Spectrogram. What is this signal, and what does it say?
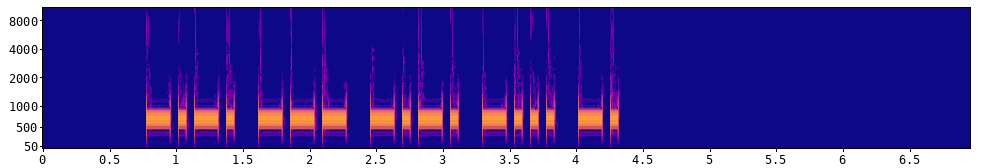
Morse code, heard as a keyed tone, about 21 wpm, 700 Hz. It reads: COCBN
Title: Code Groups - 5 Letters - 20wpm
